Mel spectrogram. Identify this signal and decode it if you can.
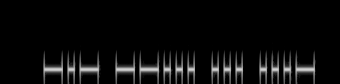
Morse code, heard as a keyed tone, about 19 wpm, 700 Hz. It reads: K7SV
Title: Call Signs - 20wpm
